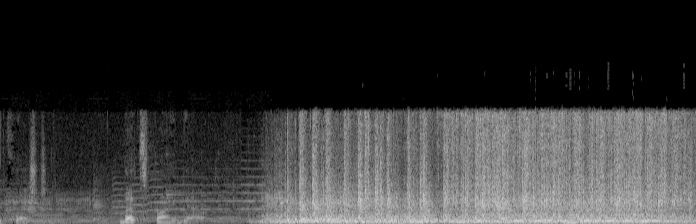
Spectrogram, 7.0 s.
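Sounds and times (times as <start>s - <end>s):
speech: 0.0s - 6.9s
blender motor roaring: 2.5s - 6.9s.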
